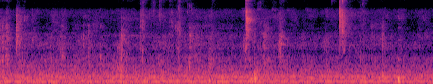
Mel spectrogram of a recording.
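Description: Close-up chewing and biting of fried pork, with a few sharp mouth clicks over a faint steady low hum.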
